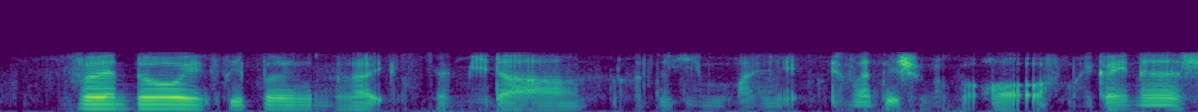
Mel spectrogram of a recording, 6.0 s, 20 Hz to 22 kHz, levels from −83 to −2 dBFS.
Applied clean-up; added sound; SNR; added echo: neural separator model SepFormer WHAM!.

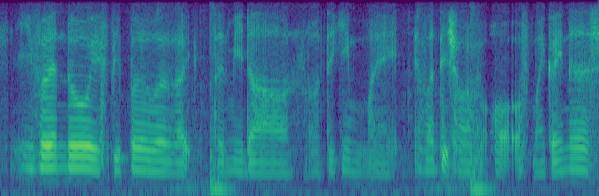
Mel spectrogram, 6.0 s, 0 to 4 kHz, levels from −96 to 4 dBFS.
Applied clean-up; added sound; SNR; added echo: none; Sliding door / Slam; 17 dB; none.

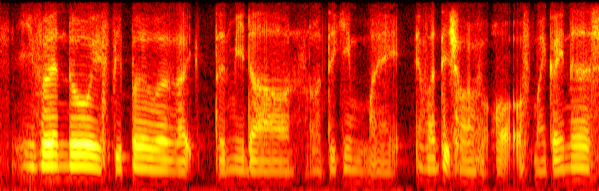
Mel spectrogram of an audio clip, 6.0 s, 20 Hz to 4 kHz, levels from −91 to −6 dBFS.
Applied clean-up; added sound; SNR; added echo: none; none; none; none.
